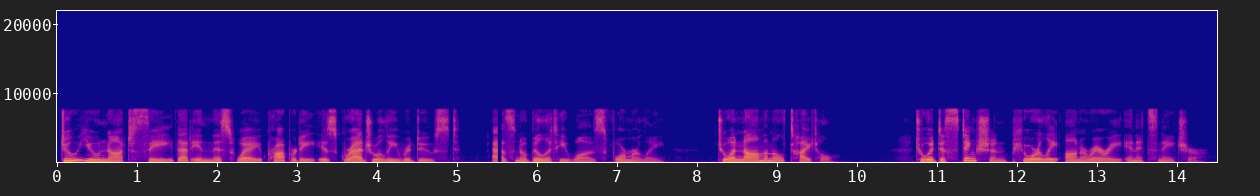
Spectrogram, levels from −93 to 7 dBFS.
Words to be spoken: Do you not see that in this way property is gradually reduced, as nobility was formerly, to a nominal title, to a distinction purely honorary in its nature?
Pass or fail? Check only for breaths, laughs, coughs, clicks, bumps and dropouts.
fail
